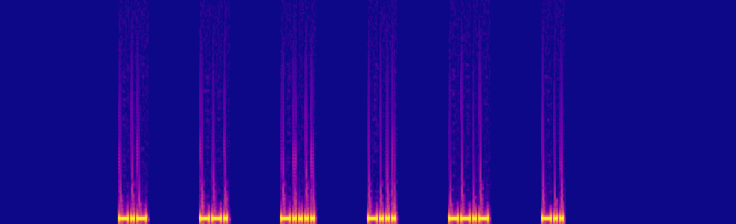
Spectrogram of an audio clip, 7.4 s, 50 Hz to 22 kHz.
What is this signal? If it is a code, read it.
Morse code, heard as a keyed tone, about 40 wpm, spaced as for 14 wpm, 700 Hz. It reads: KG6BQD
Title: USA Call Signs - 6x Character Spacing - 40wpm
